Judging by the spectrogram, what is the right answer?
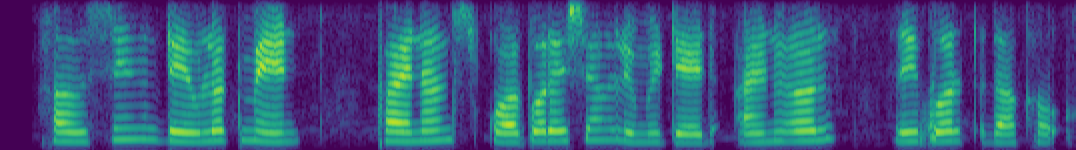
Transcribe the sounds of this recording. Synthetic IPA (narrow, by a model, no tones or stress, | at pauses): hawsĩŋɡɖeʋləpmẽɳʈ | pʰajnanskɔɾpoɾeʃənlimiʈeɖanuel | ɾipoɾʈd̪akʰaw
